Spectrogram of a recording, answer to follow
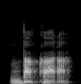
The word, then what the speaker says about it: بقرة: Here we have fatha, so that's why we pronounce it as ba, بقرة.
